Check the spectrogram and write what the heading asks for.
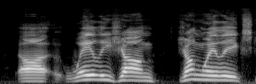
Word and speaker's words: Zhang Weili: Zhang Weili, is the correct way to say that.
